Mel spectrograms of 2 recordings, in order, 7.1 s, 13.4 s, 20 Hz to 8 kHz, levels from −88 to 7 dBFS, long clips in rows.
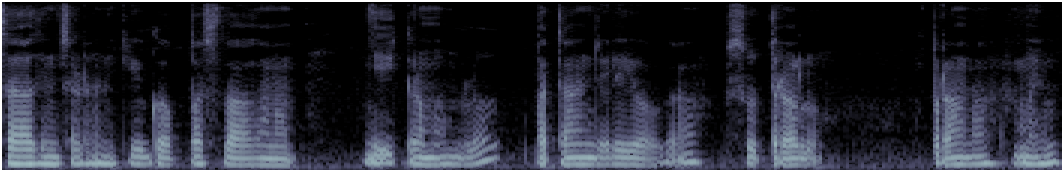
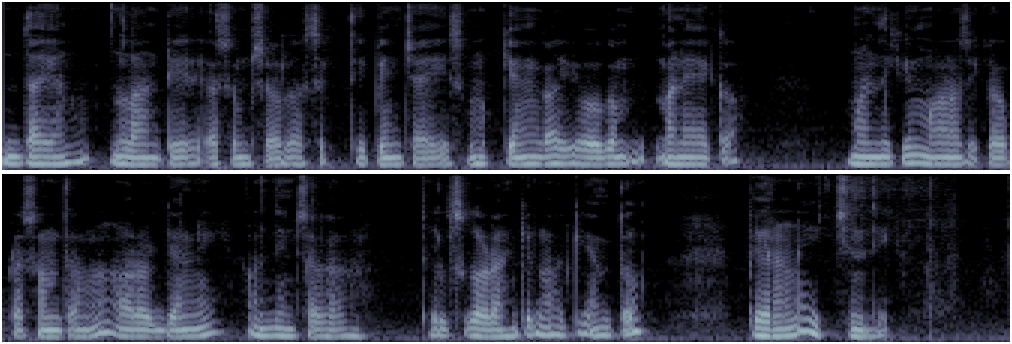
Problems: background sounds at intervals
